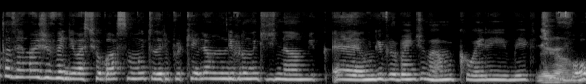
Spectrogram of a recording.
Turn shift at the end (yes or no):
no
